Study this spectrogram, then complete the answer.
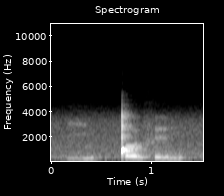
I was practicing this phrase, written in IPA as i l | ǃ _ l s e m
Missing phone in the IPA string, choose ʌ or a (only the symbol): ʌ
